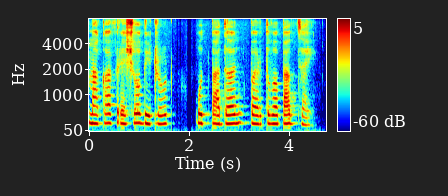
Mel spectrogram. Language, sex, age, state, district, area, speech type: Goan Konkani, female, 18-30, Goa, Salcete, rural, read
